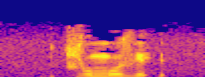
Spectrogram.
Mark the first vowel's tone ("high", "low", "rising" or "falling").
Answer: high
